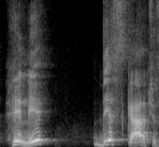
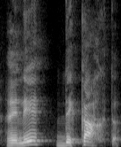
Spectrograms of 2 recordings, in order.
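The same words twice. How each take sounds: First: The S in Descartes is clearly pronounced. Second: The S in Descartes is silent. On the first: The speaker calls it wrong. "que muita gente fala, René Descartes, mas não é Descartes" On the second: The speaker calls it right. "Esse S no francês é mudo... é mais ou menos assim que se fala"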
